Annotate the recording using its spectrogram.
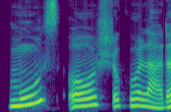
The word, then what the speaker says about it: Mousse au Chocolat: Mir fällt das auf, weil ganz viele Produkte, die ich jahrelang nicht gegessen habe, zum Beispiel Mousse, Mou, ist, heißt das Mousse au Chocolat oder habe ich das jetzt falsch gesagt? – Deine französische Aussprache ist excellent. – Mousse au Chocolat.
